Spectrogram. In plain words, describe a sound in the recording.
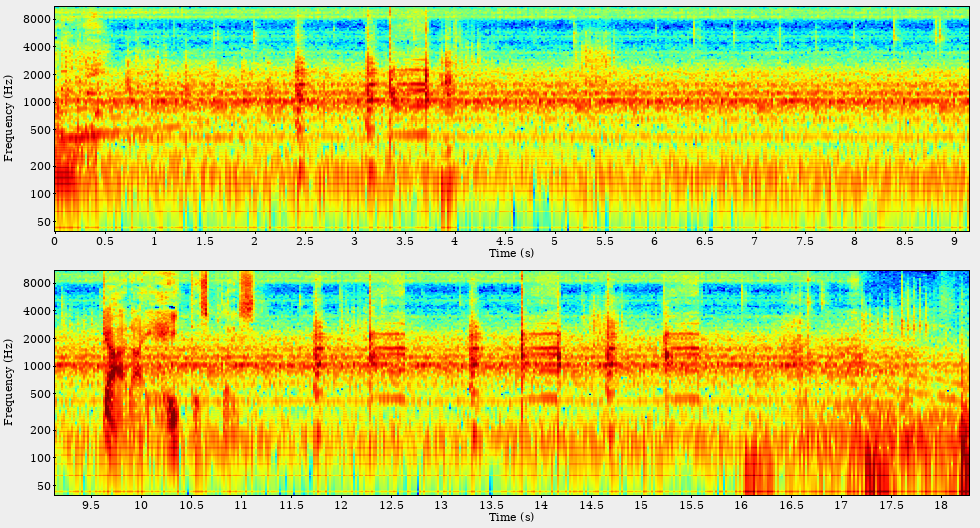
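A computer terminal hums steadily.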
